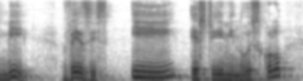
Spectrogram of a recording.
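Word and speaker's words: μ: igual traço de fração tá vendo mi é uma letra grega pronuncia-se mi vezes I este I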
